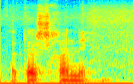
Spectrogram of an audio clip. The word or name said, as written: Ateshkaini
